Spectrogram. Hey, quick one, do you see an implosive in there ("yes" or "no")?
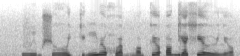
no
